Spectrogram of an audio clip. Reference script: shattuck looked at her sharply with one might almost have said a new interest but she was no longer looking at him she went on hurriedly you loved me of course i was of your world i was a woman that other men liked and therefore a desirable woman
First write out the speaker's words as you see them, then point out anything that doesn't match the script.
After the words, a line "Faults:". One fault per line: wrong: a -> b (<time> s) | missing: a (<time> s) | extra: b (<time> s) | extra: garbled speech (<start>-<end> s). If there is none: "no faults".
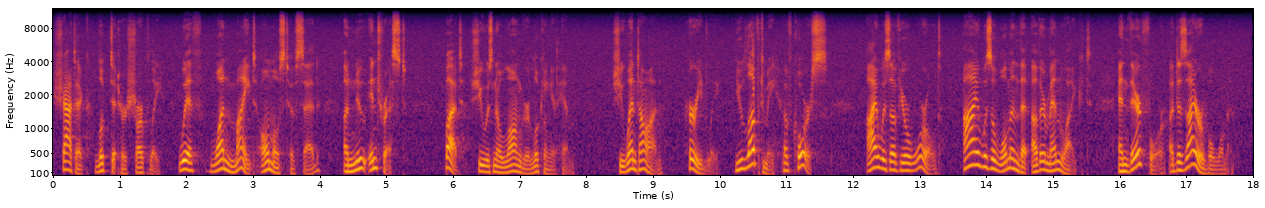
shattuck looked at her sharply with one might almost have said a new interest but she was no longer looking at him she went on hurriedly you loved me of course i was of your world i was a woman that other men liked and therefore a desirable woman
Faults:
no faults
